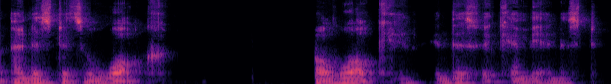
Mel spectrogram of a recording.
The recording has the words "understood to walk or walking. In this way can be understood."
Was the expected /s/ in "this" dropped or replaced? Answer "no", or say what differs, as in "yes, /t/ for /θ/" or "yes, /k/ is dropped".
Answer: no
